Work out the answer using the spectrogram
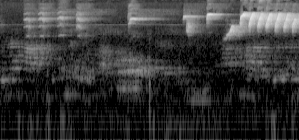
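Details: Sharp-voiced young parva bush lark in full song, giving scattered chirps and thin whistles, then a rising sweep that breaks into a fast, rattling high trill of about eight beats.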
